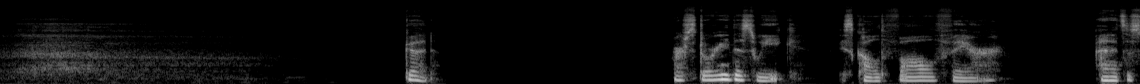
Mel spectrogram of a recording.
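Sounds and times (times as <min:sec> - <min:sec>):
person breathing slowly in and out: 0:00.0 - 0:03.1
speech: 0:04.1 - 0:04.4, 0:06.7 - 0:10.0, 0:11.0 - 0:11.3.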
